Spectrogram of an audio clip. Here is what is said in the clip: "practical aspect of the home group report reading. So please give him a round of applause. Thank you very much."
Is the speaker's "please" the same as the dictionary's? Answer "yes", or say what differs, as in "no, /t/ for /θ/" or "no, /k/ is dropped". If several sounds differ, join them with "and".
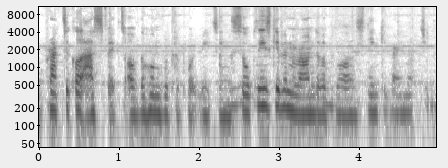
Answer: yes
